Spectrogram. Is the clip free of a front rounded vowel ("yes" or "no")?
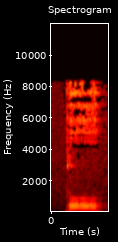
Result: yes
